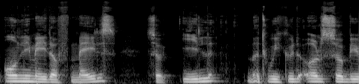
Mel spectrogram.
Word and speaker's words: ils: It's the same pronunciation as the third person of the singular.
